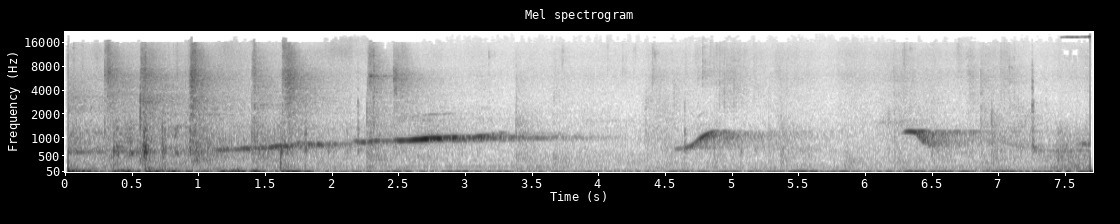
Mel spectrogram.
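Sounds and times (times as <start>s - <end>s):
person whistling in a concrete stairway: 1.0s - 5.3s, 6.2s - 6.9s.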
